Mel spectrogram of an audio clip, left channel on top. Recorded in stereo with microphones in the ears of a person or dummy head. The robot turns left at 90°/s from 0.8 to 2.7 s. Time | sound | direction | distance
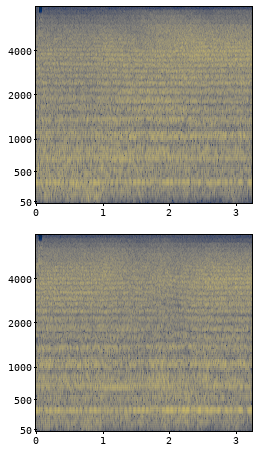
0.0 | a drone | 165° right | ?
